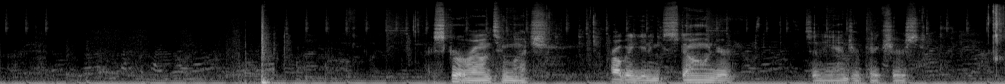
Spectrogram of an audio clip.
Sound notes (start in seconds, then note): 2.4 light thudding; 8.4 people chattering; 9.9 boy chomping snacks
